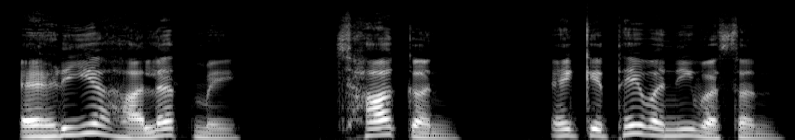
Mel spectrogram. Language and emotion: Sindhi, neutral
